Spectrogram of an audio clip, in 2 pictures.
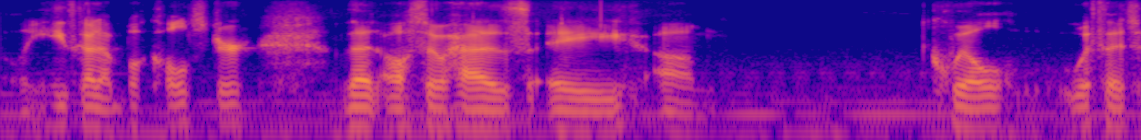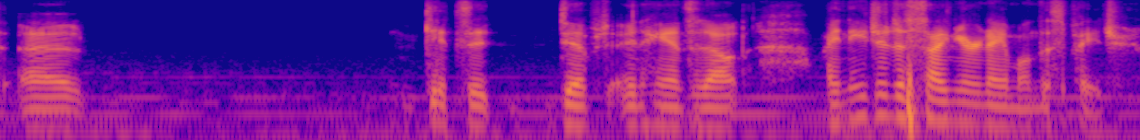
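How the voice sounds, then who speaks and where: A man's voice: on the low side, pushed and bright. A man in a tabletop game, narrating his character's actions in a hesitant way. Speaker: player.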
